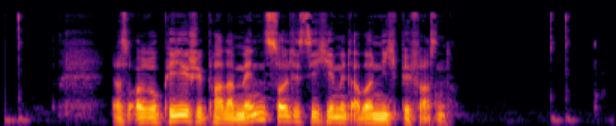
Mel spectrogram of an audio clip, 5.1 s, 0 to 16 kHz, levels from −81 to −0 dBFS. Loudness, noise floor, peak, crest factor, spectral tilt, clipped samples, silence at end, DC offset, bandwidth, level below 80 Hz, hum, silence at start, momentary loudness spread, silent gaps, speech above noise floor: -16 LUFS; -72 dBFS; -2 dBFS; 16 dB; -6 dB/octave; under 0.1%; 1.4 s; under 0.1%; 11.5 kHz; -40 dBFS; none; 0.95 s; 12 LU; none; 57 dB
